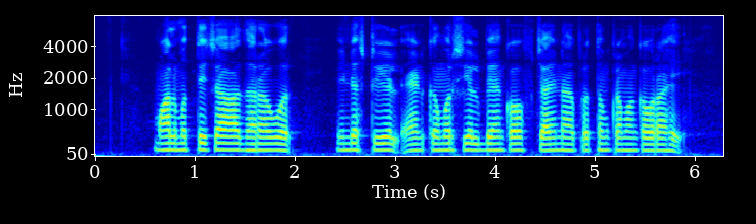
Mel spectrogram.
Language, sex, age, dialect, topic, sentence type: Marathi, male, 18-24, Standard Marathi, banking, statement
